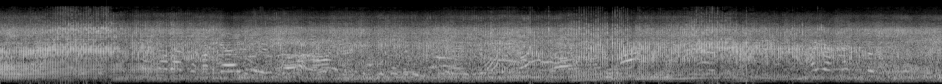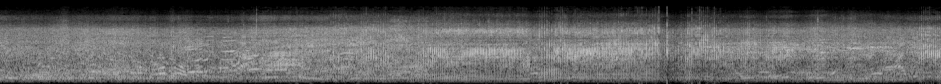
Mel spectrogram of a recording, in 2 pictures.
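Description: Quad bike engines rev loudly and whine as they race past outdoors.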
